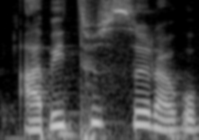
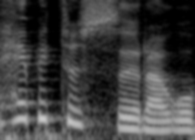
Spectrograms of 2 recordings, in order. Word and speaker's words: habitus: 책도 많이 내셨다고 해요 아비투스가 h가 있는데 묵음이어서 독일어로는 아비투스라고 발음을 하는 거 같고요 영어로는 헤비투스라고 발음을 해도 무방합니다 그래서 햇빛이라는 단어가 있잖아요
